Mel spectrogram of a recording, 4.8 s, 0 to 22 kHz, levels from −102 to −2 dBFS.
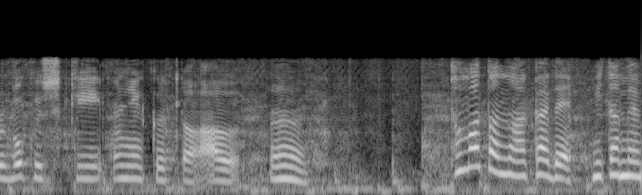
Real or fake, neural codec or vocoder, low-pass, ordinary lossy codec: fake; codec, 16 kHz, 4 kbps, FunCodec, trained on Chinese and English, 50 frames a second; 7.2 kHz; none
